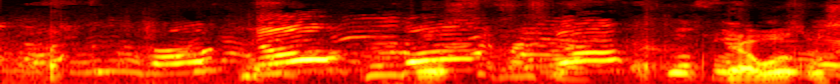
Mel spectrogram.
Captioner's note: children chatting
